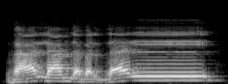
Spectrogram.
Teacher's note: ان ذال اور اس لام کے بیچ میں یہ جو 2 الف ہے دونوں لکھ کے ہے، پڑھے نہیں جاتے۔ ذال نرم سا پڑھیں گے اور لام اس کے ساتھ جوائن ہے اس شد کی وجہ سے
